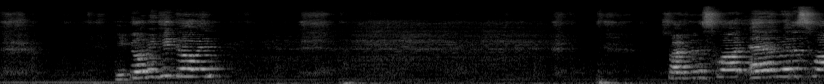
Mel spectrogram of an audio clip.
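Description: A woman's voice sounding twice in drawn-out, gliding vocal sounds, about a second in and again near the end, the effortful voicing of someone mid-way through a jumping plank exercise. A soft thud comes just before the second.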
